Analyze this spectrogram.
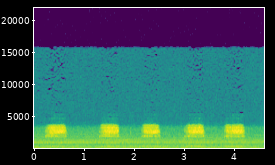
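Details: Owl on a porch at 2:05 AM, 5 April 2015; five loud, rasping hiss bursts come in steady succession, each about half a second long, with brief quiet between them.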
